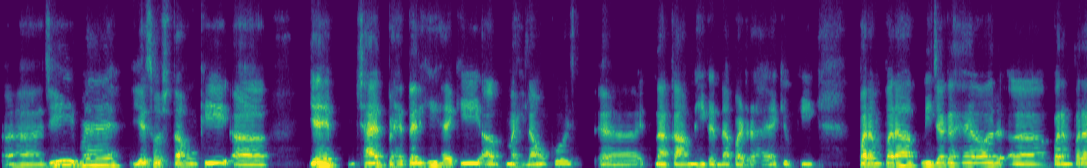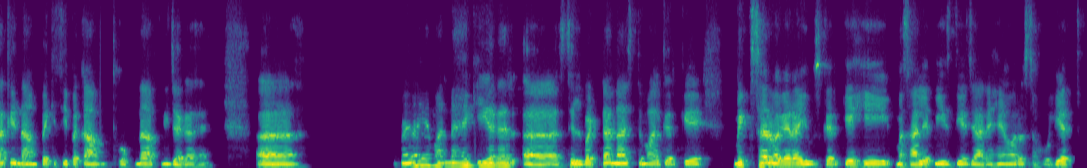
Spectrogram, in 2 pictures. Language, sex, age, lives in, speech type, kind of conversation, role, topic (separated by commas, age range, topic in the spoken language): Hindi, male, 20-24, India, conversation, unstructured, none, क्या आप घर के स्वचालित उपकरणों का उपयोग करते हैं, और कैसे?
